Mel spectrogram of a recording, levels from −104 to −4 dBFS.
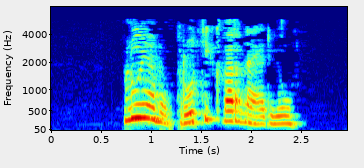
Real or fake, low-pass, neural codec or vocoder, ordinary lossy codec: real; 7.2 kHz; none; MP3, 24 kbps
